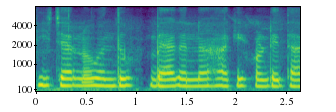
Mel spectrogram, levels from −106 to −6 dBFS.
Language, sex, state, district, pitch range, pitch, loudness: Kannada, female, Karnataka, Bidar, 230-250 Hz, 240 Hz, -16 LUFS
